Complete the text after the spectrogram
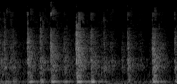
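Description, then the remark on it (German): Quick, irregular bursts of soft keystrokes from a non-mechanical keyboard resting on a lap, quiet, with a faint steady hum underneath and no voices. “Ja, das ist das ist keine mechanische. Also es gibt bei dem mechanischen dann auch nochmal Unterschiede.”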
